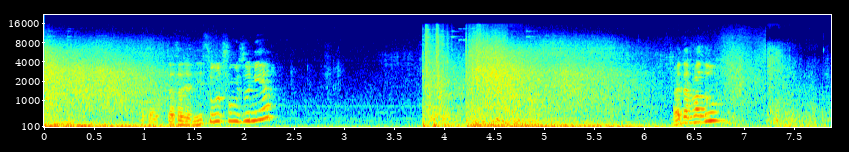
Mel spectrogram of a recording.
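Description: A young man talks briefly through a headset microphone.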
